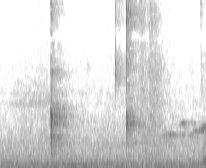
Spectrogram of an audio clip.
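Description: Near silence: kitchen room tone with a faint steady low hum and two small clicks, about half a second and a second and a quarter in, from handling the can and glass.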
